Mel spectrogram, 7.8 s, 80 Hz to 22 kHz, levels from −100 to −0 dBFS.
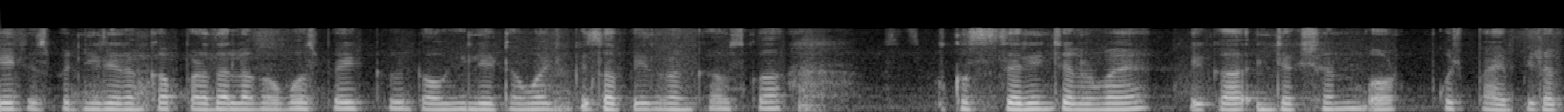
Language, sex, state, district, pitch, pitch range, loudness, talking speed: Hindi, female, Maharashtra, Sindhudurg, 205 Hz, 200-215 Hz, -31 LUFS, 230 wpm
